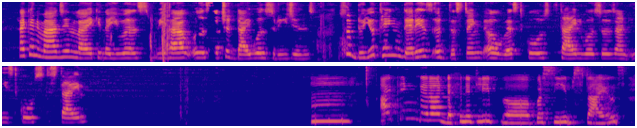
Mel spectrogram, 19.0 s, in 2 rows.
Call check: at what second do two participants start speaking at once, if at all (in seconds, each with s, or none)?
none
